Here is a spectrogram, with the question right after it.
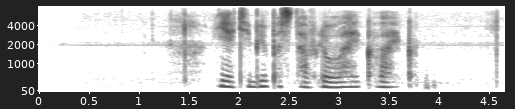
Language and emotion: Russian, neutral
